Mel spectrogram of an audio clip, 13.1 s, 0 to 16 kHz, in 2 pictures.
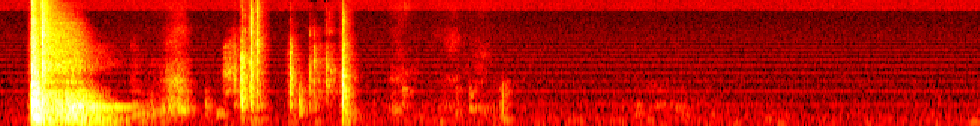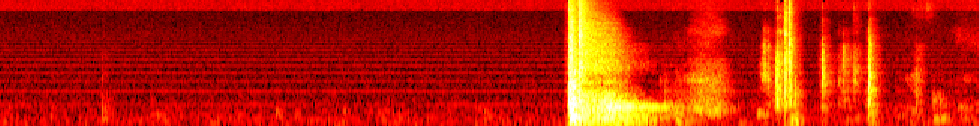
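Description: Air rifle pellet shots, comparing .177 and .22 calibre, give sharp close cracks followed by faint impact clicks. One pair comes early and another after a long silent gap.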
